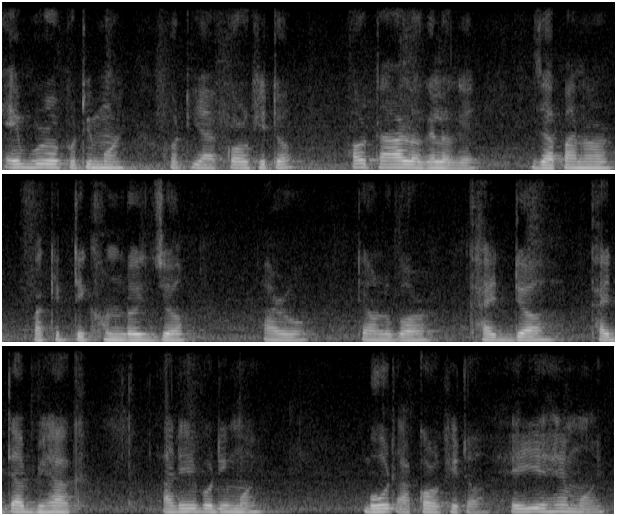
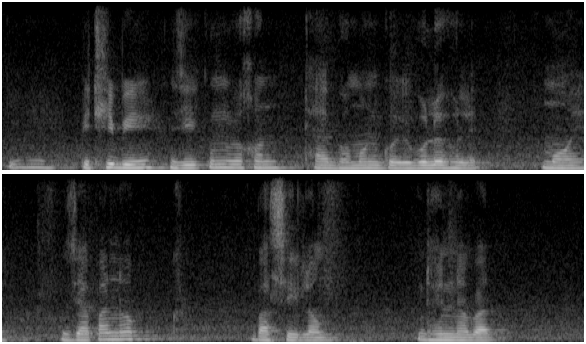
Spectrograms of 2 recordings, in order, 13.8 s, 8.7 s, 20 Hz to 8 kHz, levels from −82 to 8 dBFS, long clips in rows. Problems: none marked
